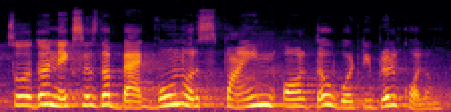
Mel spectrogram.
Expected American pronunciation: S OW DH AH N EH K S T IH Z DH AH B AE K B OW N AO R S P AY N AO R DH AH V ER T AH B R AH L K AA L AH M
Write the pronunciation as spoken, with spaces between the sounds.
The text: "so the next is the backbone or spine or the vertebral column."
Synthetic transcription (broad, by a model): S OW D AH N EH K S T IH Z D AH B AE K B OW N AO R S P AY N AO R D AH V ER T AH B R AH L K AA L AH M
